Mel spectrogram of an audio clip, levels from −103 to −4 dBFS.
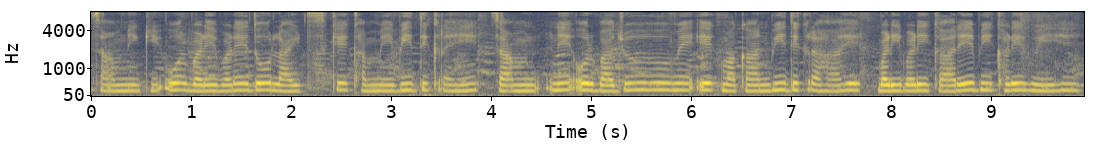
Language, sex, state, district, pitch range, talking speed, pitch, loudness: Hindi, female, Bihar, Jahanabad, 210-240 Hz, 175 wpm, 225 Hz, -16 LUFS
